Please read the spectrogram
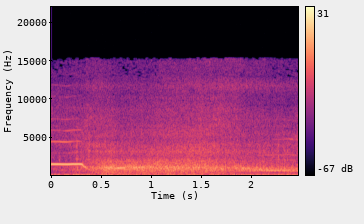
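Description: Wind buffeting the microphone, a loud steady low rumble. A high held cry from a voice cuts off about a third of a second in, and a fainter rising-then-falling tone follows.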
